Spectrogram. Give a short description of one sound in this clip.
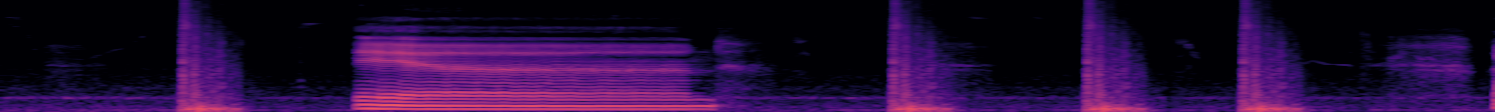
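Short thuds sound as buildings are placed.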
